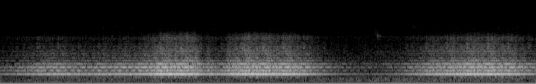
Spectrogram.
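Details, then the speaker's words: 1988 Ford F150 with intermittent stalling: telephone pickup coil by a running motor gives a steady ~500 Hz hum swelling and fading as it moves; demonstrates monitoring fuel pump rotation while driving; motor running normally. "and you can hear that the motor actually turning and so what I actually did here now is I'm I've hooked one of these coils to my fuel pump"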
